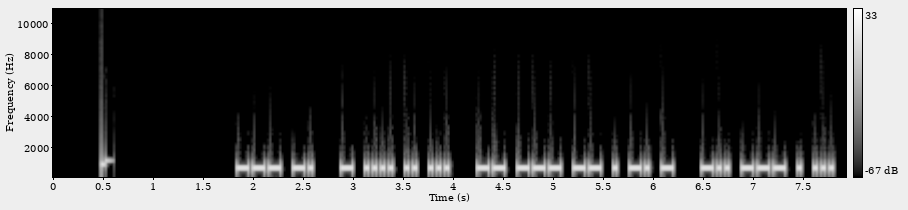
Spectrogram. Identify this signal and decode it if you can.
Morse code, heard as a keyed tone, about 30 wpm, 700 Hz. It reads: ON THIS MOMENT DOES
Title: Sentences from Top 1600 Words 30wpm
